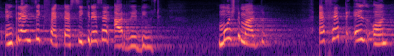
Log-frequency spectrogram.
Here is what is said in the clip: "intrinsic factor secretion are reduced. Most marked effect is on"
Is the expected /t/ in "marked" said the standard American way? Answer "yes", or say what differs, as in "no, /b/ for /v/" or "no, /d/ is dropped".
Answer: no, /t/ is dropped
